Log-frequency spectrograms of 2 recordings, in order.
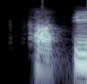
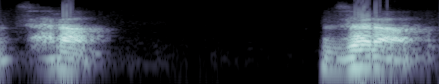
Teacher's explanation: च छ ज झ ही वर्ण अशी आहेत की त्यांचा उच्चार दोन पद्धतीने होतो य लावून उच्चार होतो आणि अ लावून उच्चार होतो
